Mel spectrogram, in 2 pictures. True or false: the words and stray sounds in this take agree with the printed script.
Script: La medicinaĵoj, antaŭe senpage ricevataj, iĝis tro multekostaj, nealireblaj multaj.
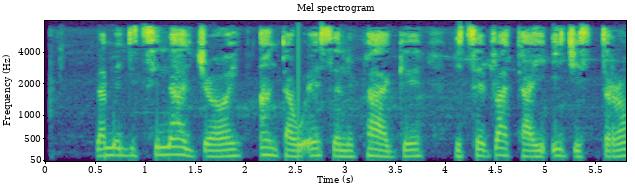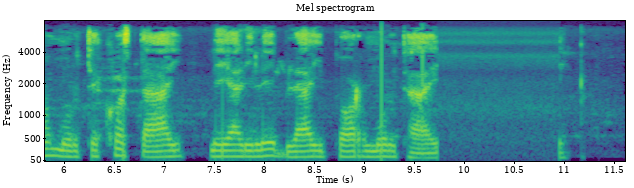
false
